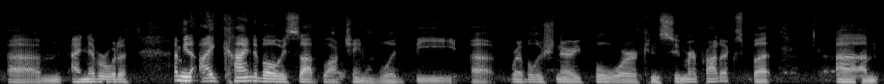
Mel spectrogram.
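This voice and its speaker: Low-voiced man, casual show host. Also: a little mellow, a little hiss or hum. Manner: loose, filler-heavy, halting restarts. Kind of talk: casual crypto show chat.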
